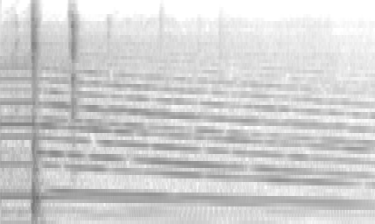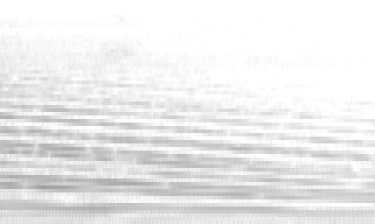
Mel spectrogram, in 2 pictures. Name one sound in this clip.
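A siren winds down, its wail slowly falling in pitch and fading.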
